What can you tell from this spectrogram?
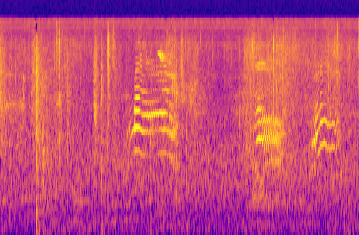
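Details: Cat outside in winter cold, freezing and seeking warmth: a wavering, harmonic-rich meow at about two seconds, then a short flat cry near four seconds and a final arching meow, with soft urban rumble and scattered clicks behind.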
